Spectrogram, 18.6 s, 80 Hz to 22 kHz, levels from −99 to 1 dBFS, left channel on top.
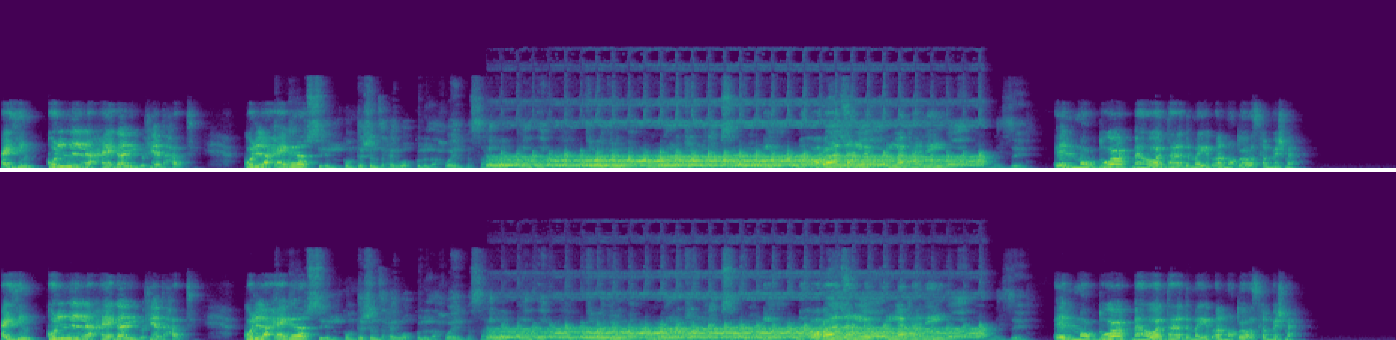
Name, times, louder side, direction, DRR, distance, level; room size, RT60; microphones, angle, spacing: voice 1, 0.0-2.4 3.3-4.1 10.1-10.3 10.6-12.6 14.0-17.2, right 1 dB, 20° right, 0 dB, 0.7 m, -22 dB
voice 2, 3.6-7.3 7.8-10.5 10.9-13.7, left 1 dB, 10° left, -1 dB, 0.3 m, -31 dB
sound 1, 6.5-13.1, left 3 dB, 65° left, 0.8 m, -22 dB
2.7 x 2.2 x 3.3 m, 0.30 s
head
